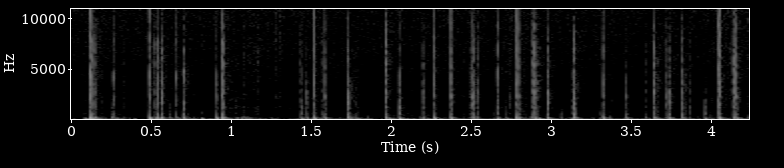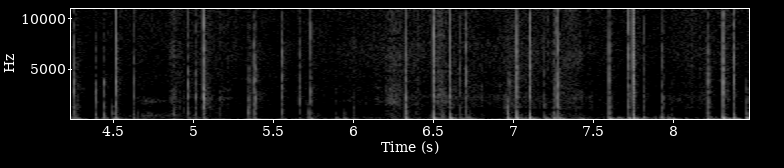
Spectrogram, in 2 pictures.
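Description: A thin, flexible holographic vinyl sheet about A5 in size, with a sparkly raised texture, is held up in one hand and scratched with long acrylic nails. A rapid, uneven stream of dry, scratchy crackles and clicks follows, each one short with a soft low thump underneath and a bright edge on top.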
